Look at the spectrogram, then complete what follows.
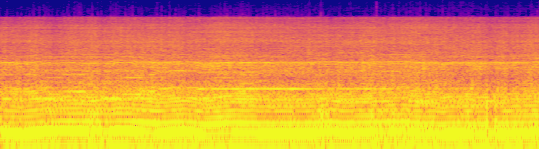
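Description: Motorcycle engine running steadily while the bike is ridden along.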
